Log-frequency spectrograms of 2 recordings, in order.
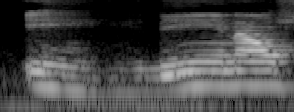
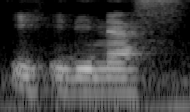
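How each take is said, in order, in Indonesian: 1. Bunyi s-nya tebal dan berat. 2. Bunyi s-nya tipis dan ringan. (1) "Yang benar so" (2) "ketika sin biasa ihdinas. Nah, itu salah"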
